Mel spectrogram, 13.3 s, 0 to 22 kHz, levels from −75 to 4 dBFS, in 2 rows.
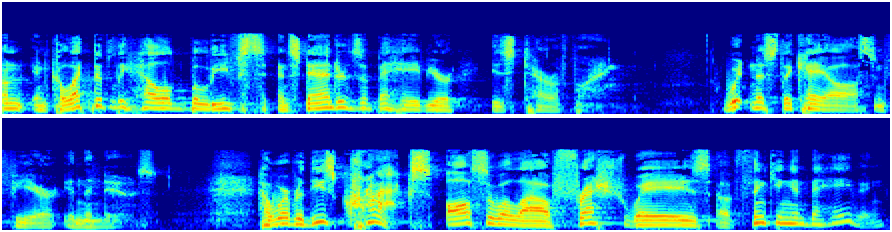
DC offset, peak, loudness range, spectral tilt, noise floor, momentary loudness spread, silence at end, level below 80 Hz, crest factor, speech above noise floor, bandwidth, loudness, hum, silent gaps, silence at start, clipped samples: under 0.1%; -2 dBFS; 7 LU; -3.5 dB/octave; -58 dBFS; 16 LU; 0.1 s; -48 dBFS; 18 dB; 38 dB; 8 kHz; -20 LUFS; none; none; 0 s; under 0.1%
